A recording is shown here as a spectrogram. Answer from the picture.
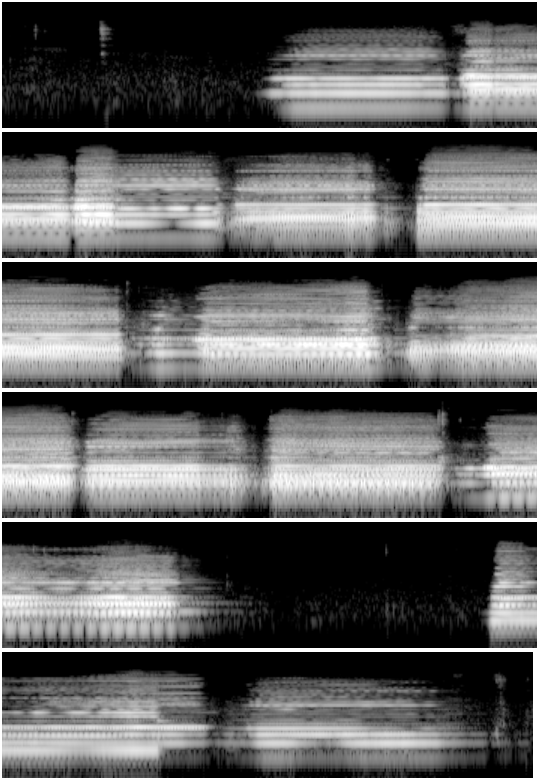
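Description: Accordion played badly: a string of held chords, each lasting one to two seconds with short breaks between, after a brief silence. A pause of about two seconds follows, then two more chords near the end.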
